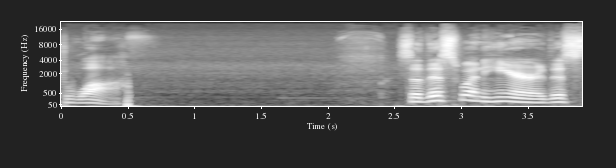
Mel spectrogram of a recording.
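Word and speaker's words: は: okay so with this wah here that basically this sentence here saying i am a teacher so it's not read as in watashi watashi ha sensei right it is read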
